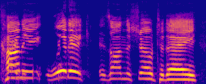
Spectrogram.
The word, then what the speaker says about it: Wittich: was I thought it was and it's Connie lydick is on the show today Connie listen I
